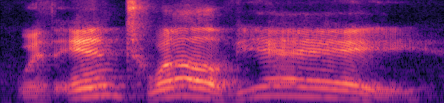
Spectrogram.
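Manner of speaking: dry, fake, sarcastic cheer with drawn-out yay. Reacting to the team pulling within twelve points: sarcastic. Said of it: "That was sarcastic".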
